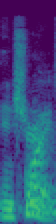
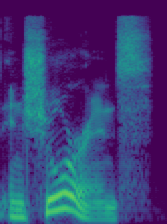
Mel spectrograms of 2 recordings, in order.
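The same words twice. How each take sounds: First: The stress is on the first syllable, in. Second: The stress is on the second syllable, sure.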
